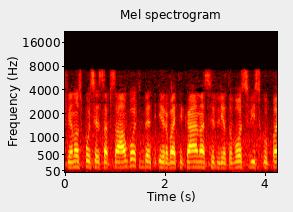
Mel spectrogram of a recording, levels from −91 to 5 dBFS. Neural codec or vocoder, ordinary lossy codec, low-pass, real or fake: none; MP3, 48 kbps; 7.2 kHz; real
